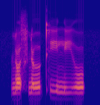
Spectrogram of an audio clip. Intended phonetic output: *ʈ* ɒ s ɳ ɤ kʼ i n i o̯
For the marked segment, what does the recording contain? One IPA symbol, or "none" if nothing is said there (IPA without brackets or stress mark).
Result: ɳ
